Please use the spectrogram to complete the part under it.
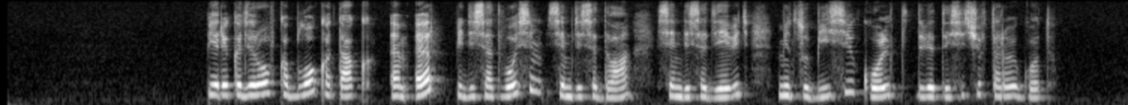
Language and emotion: Russian, neutral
